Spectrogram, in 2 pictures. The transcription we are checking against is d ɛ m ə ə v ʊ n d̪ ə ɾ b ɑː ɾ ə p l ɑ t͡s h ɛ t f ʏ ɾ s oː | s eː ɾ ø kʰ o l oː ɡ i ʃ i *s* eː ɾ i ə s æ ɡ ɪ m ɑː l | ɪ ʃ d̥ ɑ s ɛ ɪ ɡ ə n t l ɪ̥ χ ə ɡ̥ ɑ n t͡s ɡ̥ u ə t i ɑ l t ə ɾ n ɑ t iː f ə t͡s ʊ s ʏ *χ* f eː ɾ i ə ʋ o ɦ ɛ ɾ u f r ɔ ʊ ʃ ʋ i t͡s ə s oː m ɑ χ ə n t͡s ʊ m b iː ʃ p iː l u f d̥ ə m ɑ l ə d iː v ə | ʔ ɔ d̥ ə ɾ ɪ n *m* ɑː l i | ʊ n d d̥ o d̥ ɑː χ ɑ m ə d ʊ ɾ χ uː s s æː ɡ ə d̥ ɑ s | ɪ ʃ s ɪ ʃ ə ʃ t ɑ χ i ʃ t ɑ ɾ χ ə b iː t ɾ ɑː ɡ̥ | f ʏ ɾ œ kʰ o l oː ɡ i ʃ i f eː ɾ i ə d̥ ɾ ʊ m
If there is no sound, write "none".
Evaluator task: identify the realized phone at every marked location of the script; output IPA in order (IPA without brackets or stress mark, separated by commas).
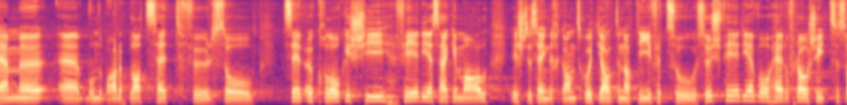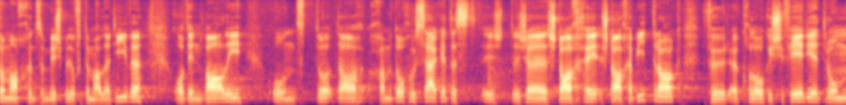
f, ʃ, b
